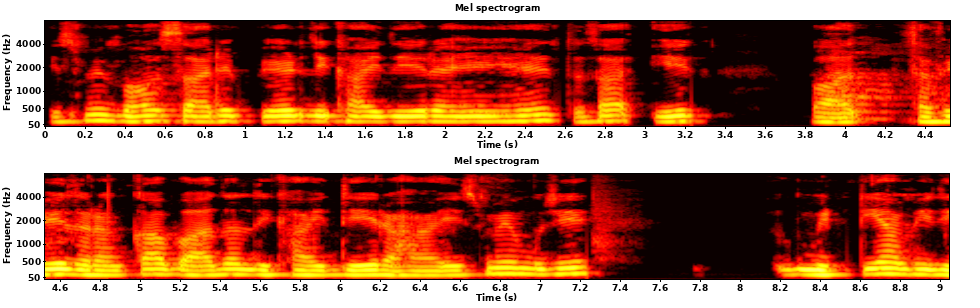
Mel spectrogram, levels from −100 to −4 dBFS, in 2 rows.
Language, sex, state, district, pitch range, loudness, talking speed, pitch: Angika, male, Bihar, Madhepura, 135-155 Hz, -28 LUFS, 160 wpm, 145 Hz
